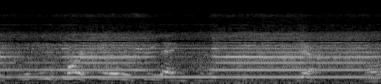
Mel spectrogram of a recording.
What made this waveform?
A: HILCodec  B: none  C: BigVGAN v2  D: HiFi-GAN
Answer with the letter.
B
